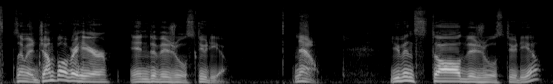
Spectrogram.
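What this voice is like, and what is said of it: Strained, hoarse voice. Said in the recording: “Losing my voice,”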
